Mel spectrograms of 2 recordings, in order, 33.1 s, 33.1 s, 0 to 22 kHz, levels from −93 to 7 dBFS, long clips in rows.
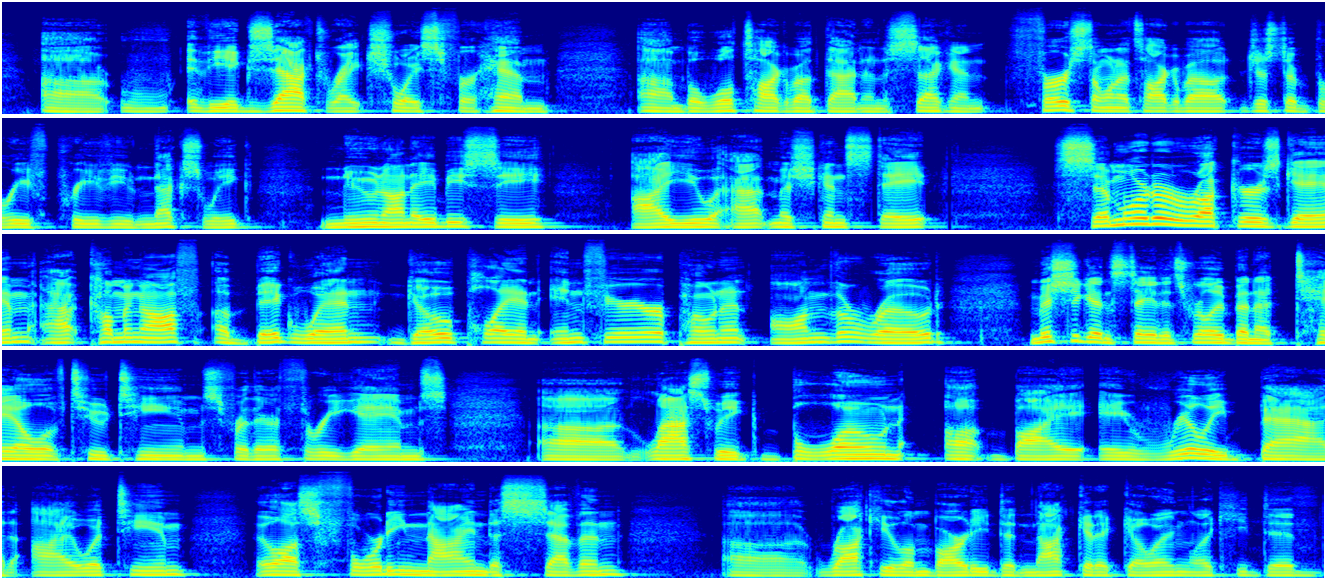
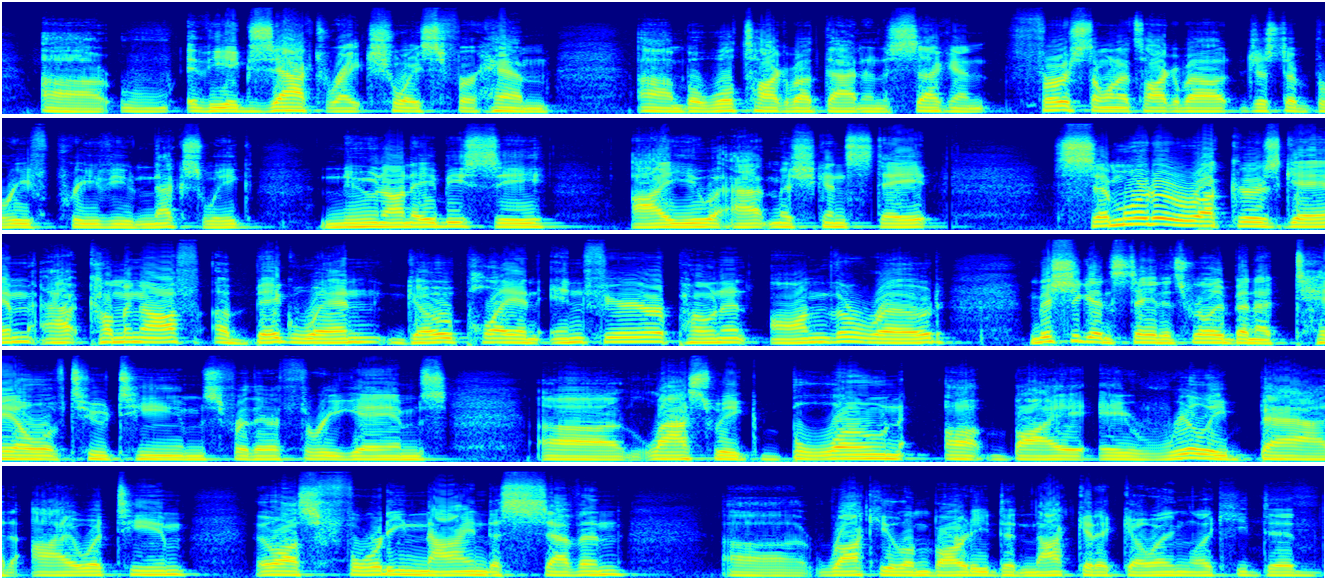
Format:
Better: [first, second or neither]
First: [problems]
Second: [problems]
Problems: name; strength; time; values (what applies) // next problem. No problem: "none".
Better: first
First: none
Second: distortion; slight; 10 dB below the speech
